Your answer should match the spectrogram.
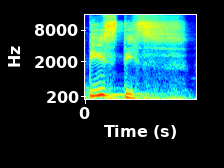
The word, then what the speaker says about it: pistis: Mis hermanos, eh la fe, la fe es una palabra griega que que se pronuncia pistis.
